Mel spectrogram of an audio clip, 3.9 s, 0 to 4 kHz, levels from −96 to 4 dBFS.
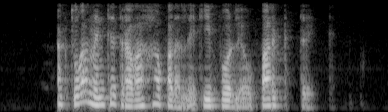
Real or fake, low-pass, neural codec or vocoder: real; 3.6 kHz; none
